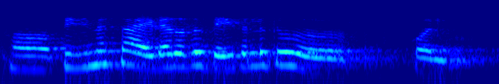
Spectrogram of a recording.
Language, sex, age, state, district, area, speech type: Odia, female, 30-45, Odisha, Sambalpur, rural, conversation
